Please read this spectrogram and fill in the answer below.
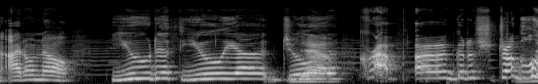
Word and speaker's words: Julia: J's in German I don't know you death Yulia Julia crap I'm gonna struggle how you wish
